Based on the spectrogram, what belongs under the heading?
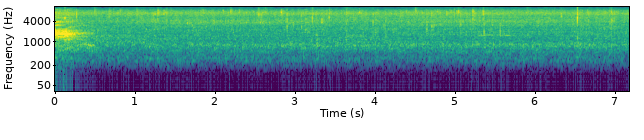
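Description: Steady rain falling on wet ground, an even hiss that does not let up.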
